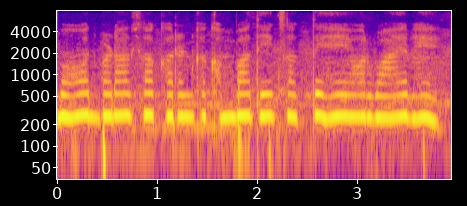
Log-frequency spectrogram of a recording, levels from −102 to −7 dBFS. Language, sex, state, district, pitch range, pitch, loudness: Hindi, female, Odisha, Khordha, 260-270 Hz, 265 Hz, -15 LUFS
